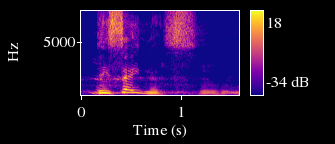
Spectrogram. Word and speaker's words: DeSantis: DeSantis in Florida wants to ban books, wants to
